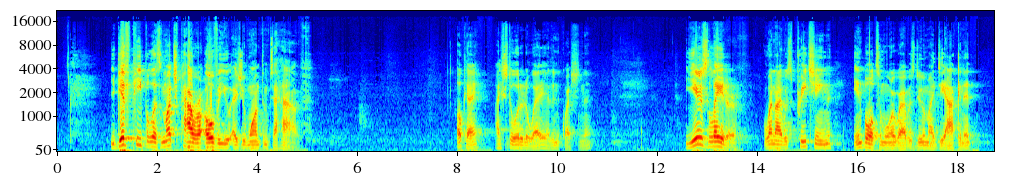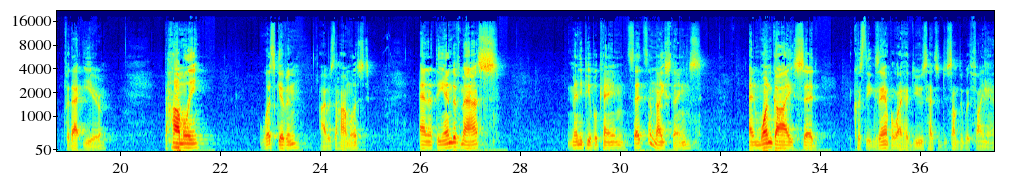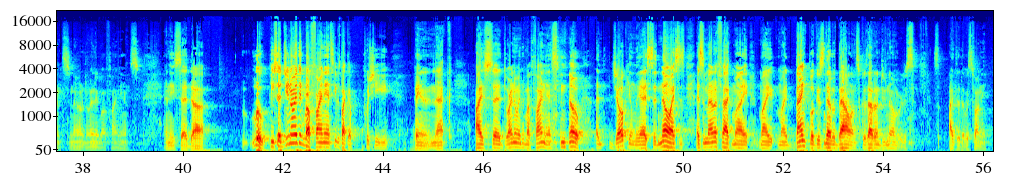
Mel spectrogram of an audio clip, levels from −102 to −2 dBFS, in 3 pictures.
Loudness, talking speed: -20 LUFS, 155 wpm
